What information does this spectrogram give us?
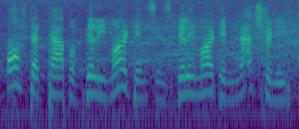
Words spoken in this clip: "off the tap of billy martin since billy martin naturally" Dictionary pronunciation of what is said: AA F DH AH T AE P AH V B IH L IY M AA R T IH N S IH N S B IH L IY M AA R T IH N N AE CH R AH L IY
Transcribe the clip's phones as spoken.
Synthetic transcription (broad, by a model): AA F DH AH T AE P AH V B IH L IY M AA R T IH N S IH N S B IH L IY M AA R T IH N N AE CH R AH L IY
